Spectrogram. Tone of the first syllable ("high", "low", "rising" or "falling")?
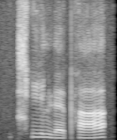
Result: high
